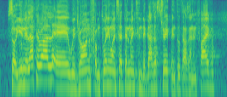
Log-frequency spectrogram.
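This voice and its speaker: A man with a fairly high pitch talks at a very fast pace. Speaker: guest lecturer. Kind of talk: lecture.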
